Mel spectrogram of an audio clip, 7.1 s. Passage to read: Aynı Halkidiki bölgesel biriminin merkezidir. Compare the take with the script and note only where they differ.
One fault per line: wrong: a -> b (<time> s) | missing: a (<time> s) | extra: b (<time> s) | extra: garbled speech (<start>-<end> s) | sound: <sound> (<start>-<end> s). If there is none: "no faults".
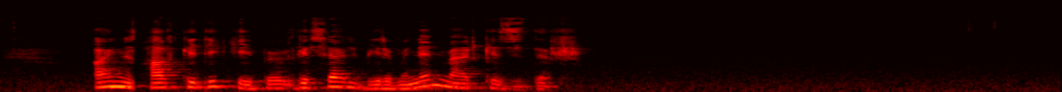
no faults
